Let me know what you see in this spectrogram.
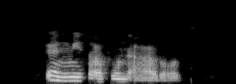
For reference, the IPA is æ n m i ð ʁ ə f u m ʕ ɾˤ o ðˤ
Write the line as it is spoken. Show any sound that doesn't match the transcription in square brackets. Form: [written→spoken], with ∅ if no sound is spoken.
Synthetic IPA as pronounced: æ n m i [ð→θ] ʁ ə f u [m→n] ʕ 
